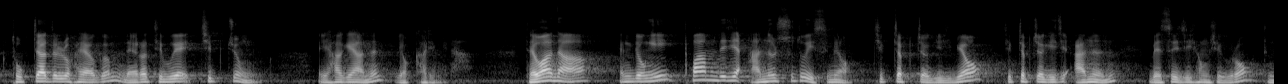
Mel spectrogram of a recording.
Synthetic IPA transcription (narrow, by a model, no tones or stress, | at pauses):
tok̚t͡ɕ͈adɯɭːoɦajʌɡɯmne̞ɾʌtʰibue̞t͡ɕip̚t͡ɕ͈uŋ | iɦaɡe̞ɦanɯnjʌ̰kʰaɾimɲid̥a | te̞wanahe̞ŋdoŋipʰoamdwe̞d͡ʑiʔanɯɭs͈udois͈ɯmjʌt͡ɕik̚t͡ɕ͈ʌp̚t͡ɕ͈ʌɡimjʌt͡ɕik̚t͡ɕ͈ʌp̚t͡ɕ͈ʌɡid͡ʑiʔanɯn | me̞s͈ed͡ʑiçjʌŋɕʰiɡɯɾotɯŋ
